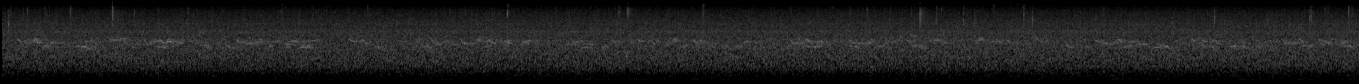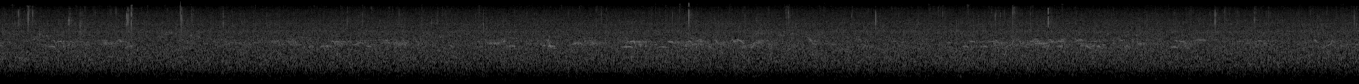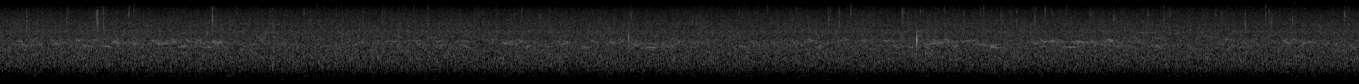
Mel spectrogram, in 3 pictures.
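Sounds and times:
light rain in a forest: 0:00.0 - 0:40.7.

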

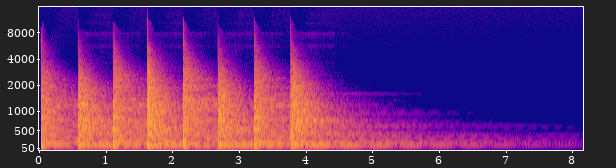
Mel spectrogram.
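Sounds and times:
timpani hits in a dread doom musical sequence: 0:00.0 - 0:05.2.

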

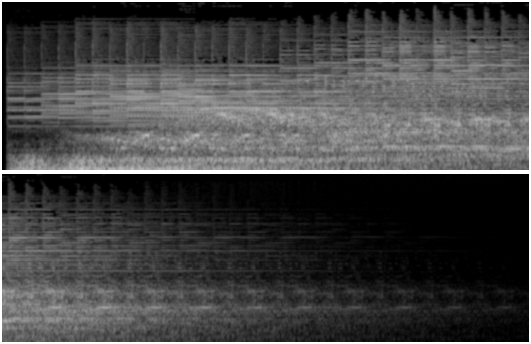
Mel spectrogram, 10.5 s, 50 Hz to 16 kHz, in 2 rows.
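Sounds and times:
mysterious synth stab: 0:00.1 - 0:08.9.

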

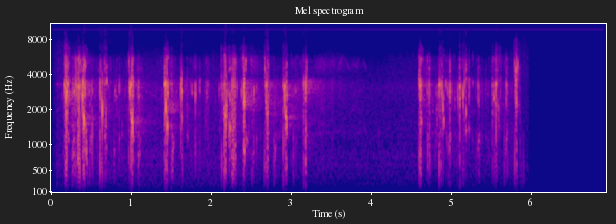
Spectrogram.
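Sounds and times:
dog lapping: 0:00.0 - 0:03.5, 0:04.6 - 0:05.9.

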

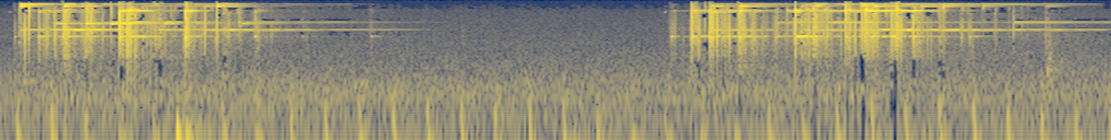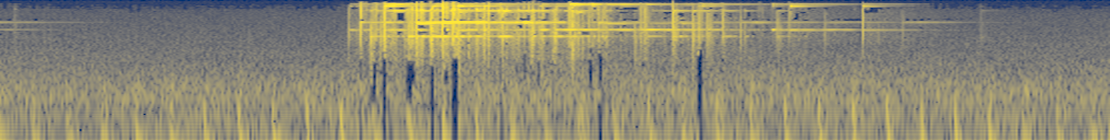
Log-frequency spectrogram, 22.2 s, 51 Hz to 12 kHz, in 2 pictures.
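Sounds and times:
wind chimes tinkling: 0:00.2 - 0:03.8, 0:06.7 - 0:11.4, 0:14.6 - 0:20.6.

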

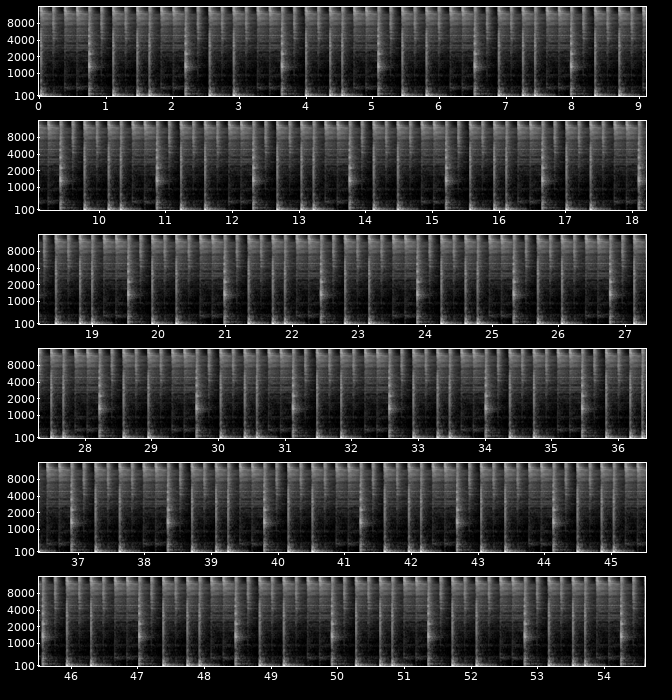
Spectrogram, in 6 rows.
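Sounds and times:
down tempo R&B hip hop paradiddle drum beat loop: 0:00.0 - 0:54.6.

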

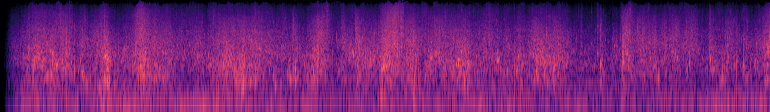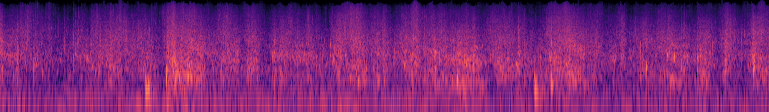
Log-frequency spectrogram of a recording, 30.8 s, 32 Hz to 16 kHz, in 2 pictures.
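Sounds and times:
stern wash of galleon tall ship under sail: 0:00.2 - 0:30.7.

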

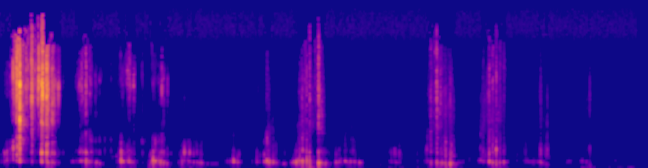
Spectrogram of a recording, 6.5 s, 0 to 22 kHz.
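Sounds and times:
dog eating biscuit: 0:00.0 - 0:06.0.

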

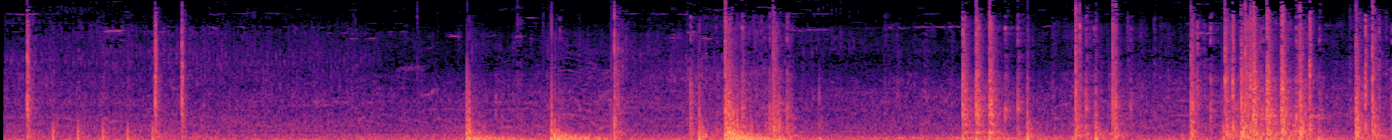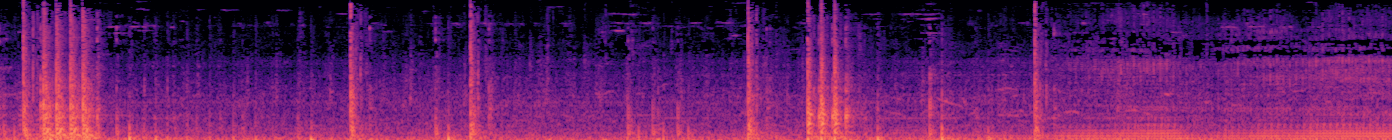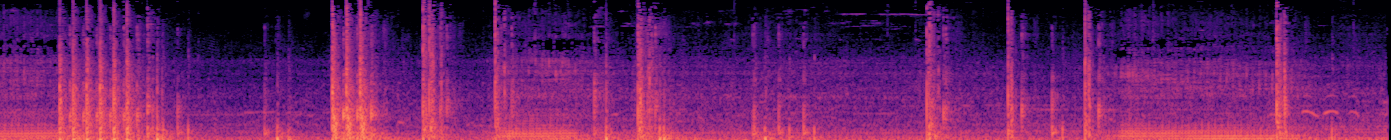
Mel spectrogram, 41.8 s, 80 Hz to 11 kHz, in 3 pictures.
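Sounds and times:
battlefield war ambience: 0:00.0 - 0:41.7
field fire on a battlefield: 0:04.7 - 0:08.0, 0:09.6 - 0:15.1, 0:21.4 - 0:22.6, 0:28.4 - 0:29.8, 0:31.2 - 0:33.2, 0:33.8 - 0:34.7, 0:37.1 - 0:39.2, 0:40.6 - 0:40.8.

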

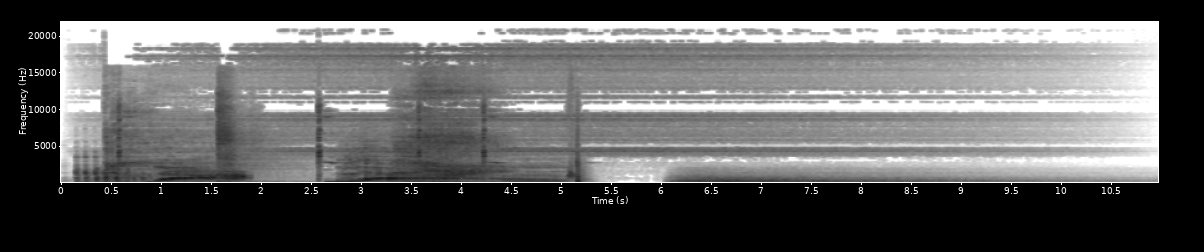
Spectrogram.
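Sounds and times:
fantasy battle scene sound effects: 0:00.2 - 0:05.3.

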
